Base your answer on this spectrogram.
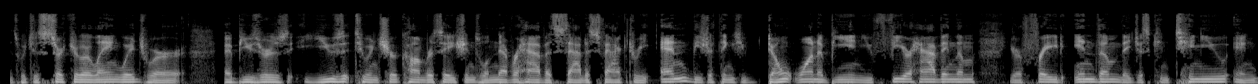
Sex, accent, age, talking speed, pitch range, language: male, American, 30-49, 180 wpm, 100-120 Hz, English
